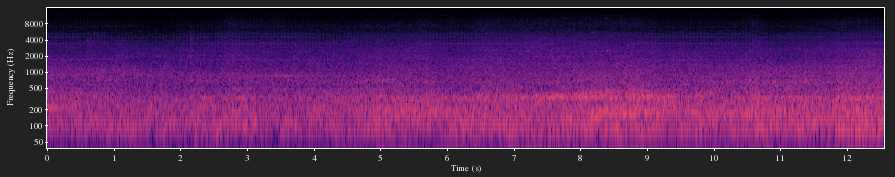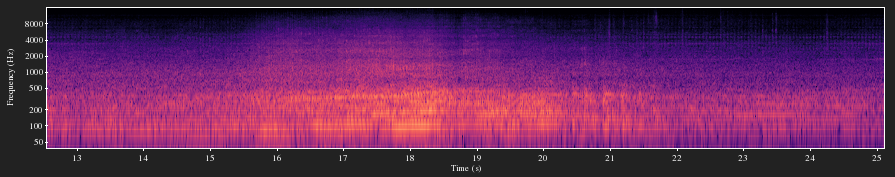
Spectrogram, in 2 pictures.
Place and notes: For this recording, I mounted an H4N onto my bike and pressed the red button. This recording was part of the Sonic Terrain World Listening Day 2014 Compilation [STR 015].
AB, Canada, 7 April 2014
